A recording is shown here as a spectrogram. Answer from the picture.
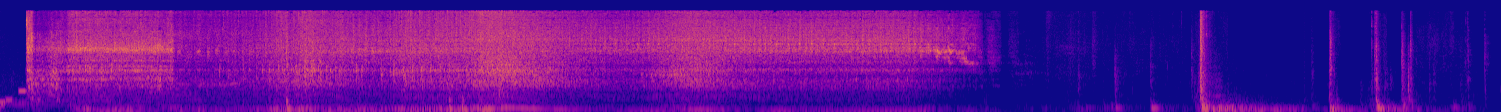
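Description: A vintage car's engine cranks and catches, then runs with a loud, rough idle for about ten seconds before cutting off, followed by a few sharp knocks like a door closing, in St. Pauli.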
